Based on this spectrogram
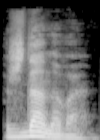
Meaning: genitive singular of Жда́нов (Ždánov)
- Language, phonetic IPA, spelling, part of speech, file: Russian, [ˈʐdanəvə], Жданова, proper noun, Ru-Жданова.ogg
